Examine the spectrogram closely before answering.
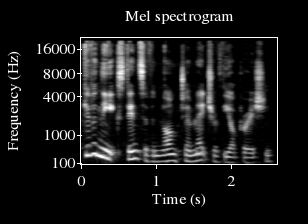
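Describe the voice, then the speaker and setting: Storybook officer, woman reading: low voice, official, measured, unyielding. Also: sing-song, darkish tone. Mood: stern, official. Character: formal, unbending police officers making an arrest.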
